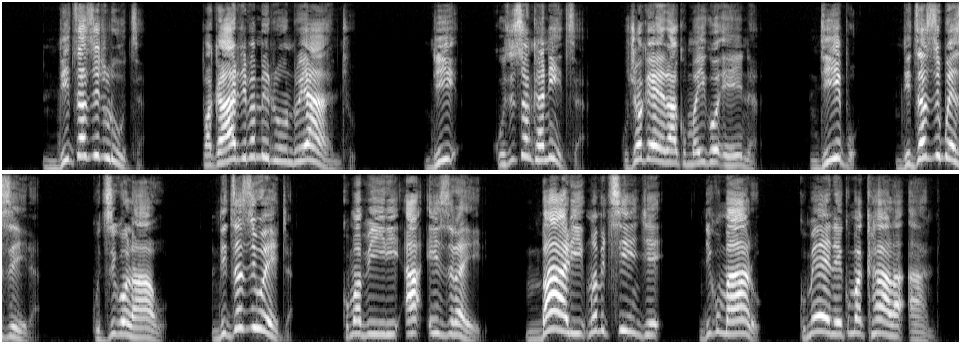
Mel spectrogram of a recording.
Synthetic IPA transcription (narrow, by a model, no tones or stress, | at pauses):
ndid͡zazitulut͡sʰḁ | pak̬atipamitundujaːntʰu̥ | ndi | kuzisɔŋkʰanit͡sʰa̰ | kut͡ʃɔk̬ɛɾakumaikɔɛːna̰ | ndip̬ɔ | ndid͡zaziɓwɛzɛɾa̰ | kud͡zikɔlaːwɔ̰ | ndid͡zaziwɛtḁ | kumapiɾiʔaʔis̬ɾaɛ̰ːli | m̩balimwamit͡sʰind͡ʒɛ | ndikumaːlɔ̰ | kumɛnɛkumakʰalaʔaːntʰu̥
